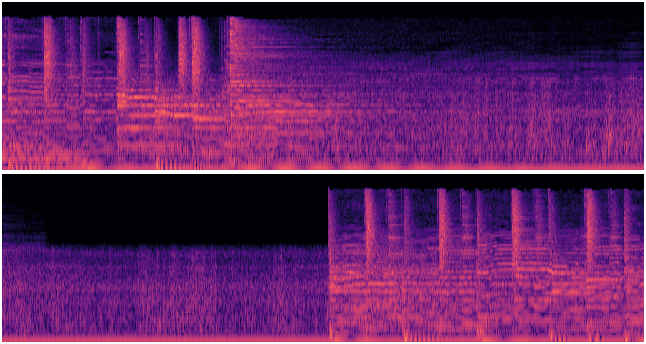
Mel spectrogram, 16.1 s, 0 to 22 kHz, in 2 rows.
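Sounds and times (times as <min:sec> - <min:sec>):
country music with guitar: 0:00.0 - 0:08.6, 0:12.1 - 0:16.0
steady rushing noise: 0:00.0 - 0:16.0.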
